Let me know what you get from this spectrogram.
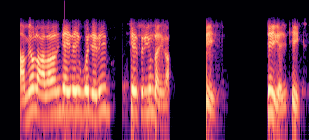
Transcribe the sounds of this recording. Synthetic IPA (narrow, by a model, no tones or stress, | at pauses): amẽːoːlaːlaːlaːniːt͡ʃaːiːd̪aːiueːt͡ʃaːid̪aːi | t͡ʃeːsɾiːɦʊ̃nd̪aːɦeːɡaː | ʈʰiːk | ʈʰiːkɦɛːd͡ʒiʈʰiːk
